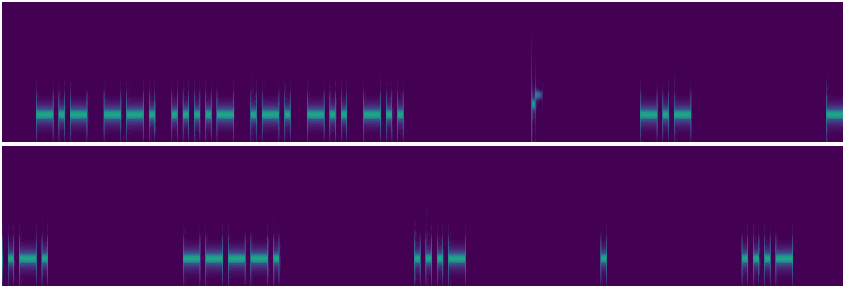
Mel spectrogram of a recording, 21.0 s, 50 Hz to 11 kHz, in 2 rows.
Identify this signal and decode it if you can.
Morse code, heard as a keyed tone, about 17 wpm, spaced as for 7 wpm, 700 Hz. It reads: KG4RDD KC9VEV
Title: USA Call Signs - 6 Characters - 8x Character Spacing - 17wpm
